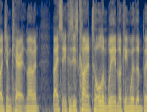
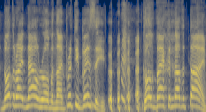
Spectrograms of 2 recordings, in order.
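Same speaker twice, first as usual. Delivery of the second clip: high laughing Eastern European voice; Russian accent; 10 semitones higher than usual. Pretend. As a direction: Nico brushing off his cousin. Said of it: "And then I go".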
